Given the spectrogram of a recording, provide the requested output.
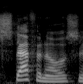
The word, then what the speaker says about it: Stephanos: Some say Stephen or Stephan, or really it's Stephanos in the Greek. It's pronounced that way, and it means crown.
